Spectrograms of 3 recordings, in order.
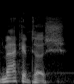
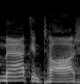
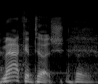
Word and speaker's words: McIntosh: said McIntosh. That's how you say it. I used to live in Fosston. That's why I'd Right. say I said- Macintosh. It's not Macintosh. It's Macintosh.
